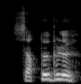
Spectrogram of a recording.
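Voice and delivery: loud, punchy curse; exclaimed oath. A narrator's reading. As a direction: burst out with the oath. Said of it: "s'écria Méloir".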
